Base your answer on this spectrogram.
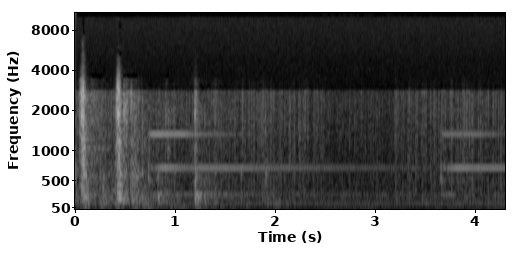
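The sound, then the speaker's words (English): A heavy door into a bell tower unlatches with a few sharp clunks, then swings open with a long, steady creaking groan that fades and returns briefly near the end. Fairly quiet, with no talking. “Here, Watson, through this door. The only way to get into the bell tower.”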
